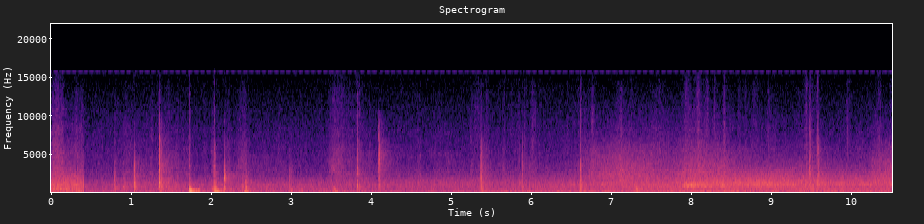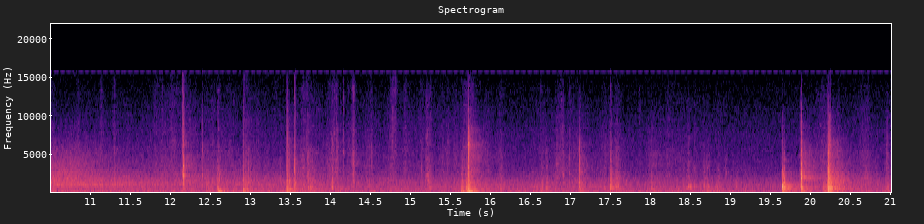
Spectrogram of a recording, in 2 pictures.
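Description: Gloved hands knock and clatter against parts under a car hood.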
